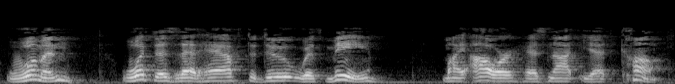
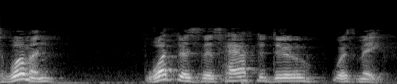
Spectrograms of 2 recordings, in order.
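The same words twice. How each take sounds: First: Slow, weighty read of the rebuke; slow deliberate reading. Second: Brisk, abrupt rebuke at usual pace. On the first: Pastor slowly reads Jesus' words to his mother, weighty. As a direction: lay each word down slowly and firmly. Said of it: "you wonder how Jesus actually said this". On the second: Jesus answers his mother, mildly abrupt. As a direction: clip it off like a curt brush-off. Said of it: "seems a little abrupt as well". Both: Shown as a demonstration.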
